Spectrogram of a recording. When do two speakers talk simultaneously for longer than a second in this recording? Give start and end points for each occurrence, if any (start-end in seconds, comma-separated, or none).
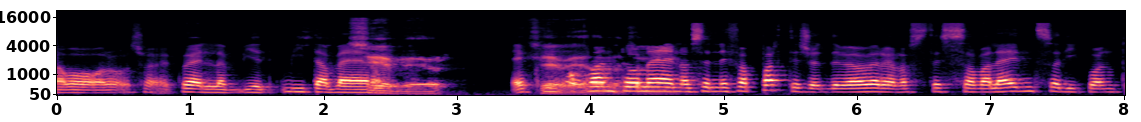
3.5-4.8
